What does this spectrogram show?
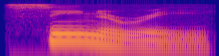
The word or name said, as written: scenery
